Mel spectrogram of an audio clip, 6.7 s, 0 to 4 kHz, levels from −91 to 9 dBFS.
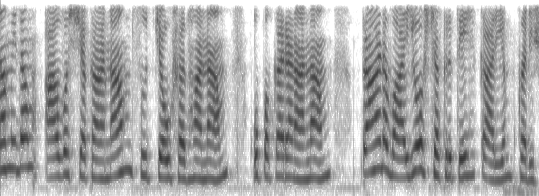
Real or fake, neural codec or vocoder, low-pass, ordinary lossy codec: fake; codec, 24 kHz, 6 kbps, HILCodec; 3.6 kHz; none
